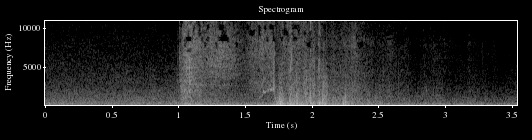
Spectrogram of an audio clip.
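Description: A parachute snaps open with a sudden loud flapping whoosh.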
